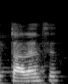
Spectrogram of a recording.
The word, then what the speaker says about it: talented: Murphy's needed someone good natural, and still talented magically. Okay, very good. Now this word here is pronounced talented, stressed at the very beginning.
